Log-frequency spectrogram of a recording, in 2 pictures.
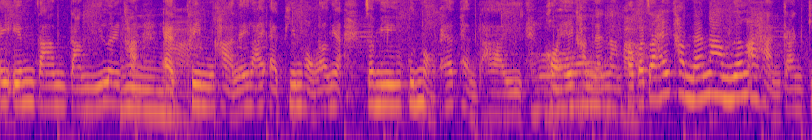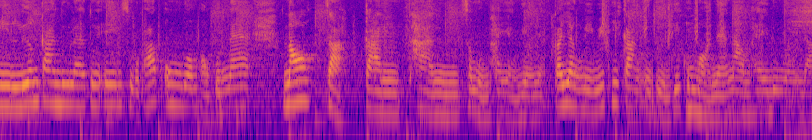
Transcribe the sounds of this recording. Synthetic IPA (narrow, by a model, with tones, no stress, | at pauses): a˧jʔe˦˥mt̪aː˧mt̪aː˧mniː˦˥lɤː˧jkʰa˥ʔɛː˨˩t̪̚pʰɾi˧mkʰa˥˩na˧jɾaː˧jʔɛː˨˩t̪̚pʰi˧mkʰɔː˩˦ŋɾa˧wni˥ɐt͡ɕa˨˩ʔmiː˧kʰu˧nmɔː˩˦pʰɛː˥˩t̪̚pʰɛː˩˦nt̪ʰa˧jkʰɔː˨˩˦jɦa˥˩jkʰa˧mnɛ˦˥na˧mkʰa˧wkɔː˥˩t͡ɕa˨˩ʔɦa˥˩jkʰa˧mnɛ˦˥na˧mɾɯ˥˩əŋʔaː˧ɦaː˨˩˦nkaː˧nki˧nɾɯ˥˩əŋkaː˧nduː˧lɛː˧t̪u˧ɐʔeː˧ŋsu˨kʰa˧pʰaː˥˩p̚ʔo˧ŋɾo˧mkʰɔː˩˦ŋkʰu˧nmɛː˥˩ | nɔː˥˩k̚t͡ɕaː˨˩kːaː˧nt̪ʰaː˧nsa˧mu˩˦npʰa˧jːaː˨˩ŋdi˧əwni˥˩ɐkɔː˥˩ja˧ŋmiː˧wi˦˥t̪ʰiː˧kaː˧nʔɯː˨˩nʔɯː˨˩nt̪iː˥˩ku˧nmɔː˩˦nɛ˦˥na˧mɦa˥˩jdu˥˩əja˥˩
